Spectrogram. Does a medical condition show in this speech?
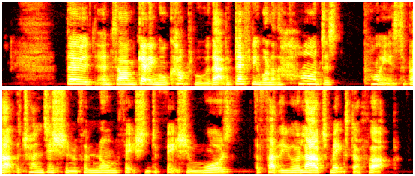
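Yes: deafness; deaf from early age, analog hearing aids in childhood, hopeless and unwieldy, listening took effort.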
